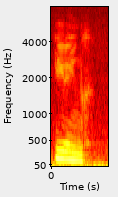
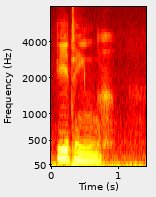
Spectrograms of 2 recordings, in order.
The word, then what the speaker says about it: eating: vamos a pronunciarlo eating y en inglés americano cambiamos esa t por una r muy suave eating eating Okay o una pronunciación más británica más internacional digamos que eating Okay comiendo recuerde que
